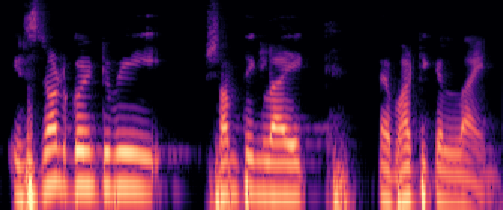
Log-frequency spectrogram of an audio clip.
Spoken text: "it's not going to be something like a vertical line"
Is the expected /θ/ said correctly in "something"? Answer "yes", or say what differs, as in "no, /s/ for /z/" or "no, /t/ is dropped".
no, /t/ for /θ/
